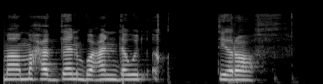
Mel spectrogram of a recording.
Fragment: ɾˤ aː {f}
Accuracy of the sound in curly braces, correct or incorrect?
correct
